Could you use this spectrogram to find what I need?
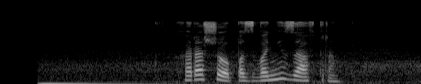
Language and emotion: Russian, neutral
